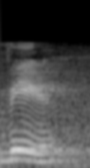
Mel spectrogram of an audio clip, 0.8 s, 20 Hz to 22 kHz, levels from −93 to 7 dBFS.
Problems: constant background noise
